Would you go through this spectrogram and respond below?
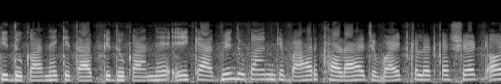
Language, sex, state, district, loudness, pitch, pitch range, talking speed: Hindi, female, Uttar Pradesh, Deoria, -14 LUFS, 210 Hz, 195-225 Hz, 250 wpm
